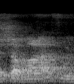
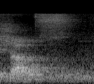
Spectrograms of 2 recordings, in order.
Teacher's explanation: Instead of Shabbat, which is the proper way of saying it in Hebrew, they say Shabbos. And they put the emphasis at the beginning, like a European language, rather than at the end, like a Middle Eastern language. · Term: Ashkenazic pronunciation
